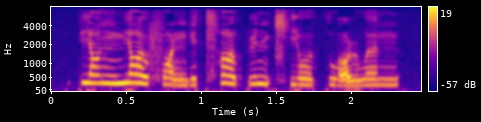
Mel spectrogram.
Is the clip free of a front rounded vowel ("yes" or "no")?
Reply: no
